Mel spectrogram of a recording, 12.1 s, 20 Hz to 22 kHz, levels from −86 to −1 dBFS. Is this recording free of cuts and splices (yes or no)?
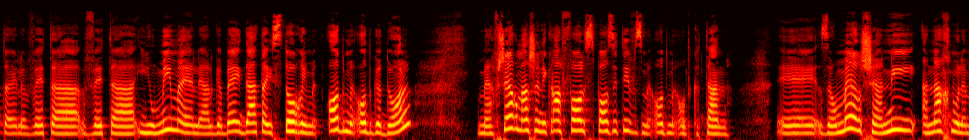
yes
